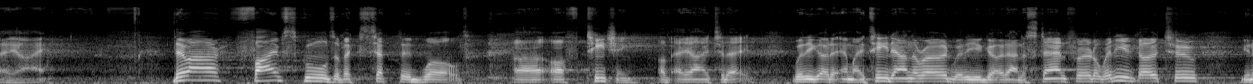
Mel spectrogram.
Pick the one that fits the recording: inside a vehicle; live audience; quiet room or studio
live audience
